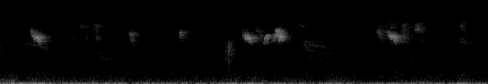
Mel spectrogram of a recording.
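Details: Summer-fed sparrows chirping in a loose, overlapping jumble of short high notes and a few softer twitters, with a faint swishing sound near the middle.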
